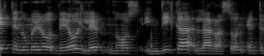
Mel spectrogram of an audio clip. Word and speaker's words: Euler: aquí voy a decir voy a tener cuidado para pronunciar los nombres de los científico correctamente el número de hoy leer está bautizado en ahora leonhard euler de quien probablemente han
